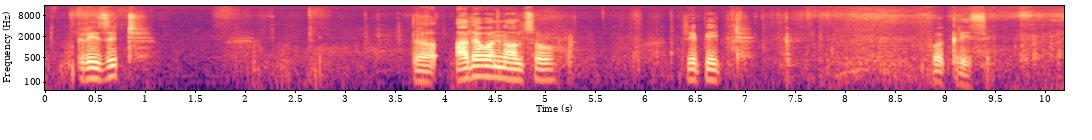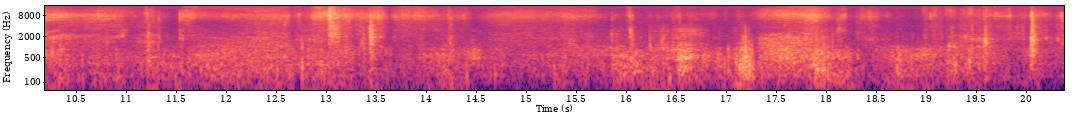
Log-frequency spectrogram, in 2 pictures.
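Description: Stiff paper rustles and slides on a table.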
